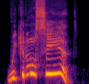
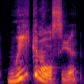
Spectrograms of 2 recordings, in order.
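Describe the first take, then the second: First: "We can all see it." jumped much higher, exasperated; "We can all see it." squeaked high with frustration; exasperated high repeat. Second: Said in the usual way. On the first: Real, not acted.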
